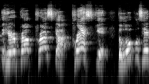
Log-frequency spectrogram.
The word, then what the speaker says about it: Prescott: hey sarah i like the hair prop prescott presskit the locals here call it prisky don't ask me why it's pronounced prayer skit but i love prasca i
